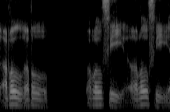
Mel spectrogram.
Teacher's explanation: dibaca dengan tafkhim ya dengan tafhim dengan tebal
